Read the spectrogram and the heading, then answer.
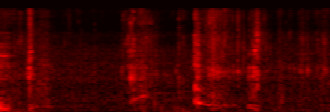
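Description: drinking water

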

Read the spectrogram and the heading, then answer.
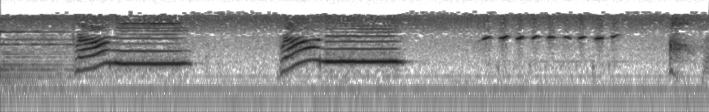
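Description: dog howling and whining

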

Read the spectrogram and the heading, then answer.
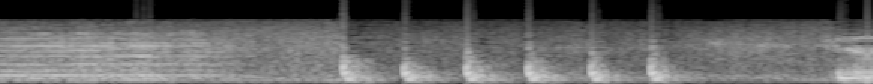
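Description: knocking

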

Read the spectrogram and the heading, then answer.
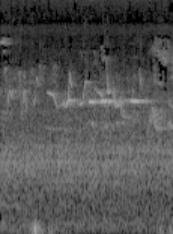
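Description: willow warbler song

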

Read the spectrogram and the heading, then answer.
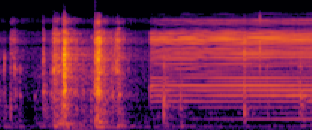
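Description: door buzzer

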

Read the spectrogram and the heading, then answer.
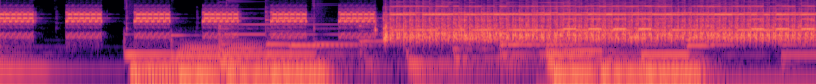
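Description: alarm clock ringing

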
